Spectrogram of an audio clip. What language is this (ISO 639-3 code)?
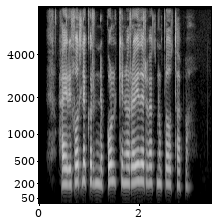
isl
